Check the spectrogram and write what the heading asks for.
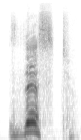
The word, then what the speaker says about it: zest: जेड का उच्चारण देखिए, जेड का उच्चारण क्या होता है? ज होता है, ज नुक्ता के साथ, है ना। जेस्ट, ZEST, जेस्ट, जिंक, जू, जिप, जीरो, जिब्रा, जिगजैग। अभी देखिए, अगर सिंपली जॉ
